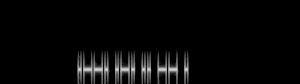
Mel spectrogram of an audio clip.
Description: Morse code, heard as a keyed tone, about 46 wpm, 700 Hz. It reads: PRIME
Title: Multi-letter Phonemes 45wpm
